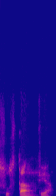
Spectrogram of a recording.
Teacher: Aquí la substancia, la B se debilita tanto hasta el punto de a veces la pronunciamos sustancia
